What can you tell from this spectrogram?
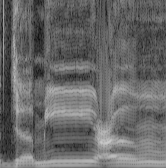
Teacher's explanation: Kat sini tanwin jumpa fa. Sepastinya ikhfa hakiki. Dengung nipis sahaja.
